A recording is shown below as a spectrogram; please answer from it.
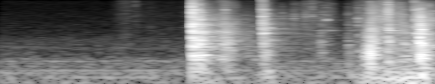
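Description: Circuit boards clattering against each other as one is set down and another is picked up from a pile: a sharp knock about a second in, then a few smaller clicks and rattles.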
